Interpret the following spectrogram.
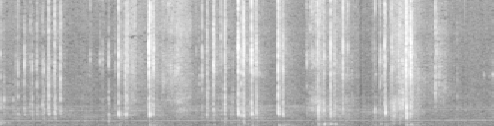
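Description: Faint, irregular keystrokes on a computer keyboard as a short name is typed.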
